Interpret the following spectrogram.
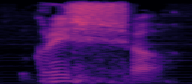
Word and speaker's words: গ্রীষ্ম: দেখি কি লেখা রয়েছে গ্রীস্য বানান দেখো গয় র ফলা দীর্ঘ ইকার মধ্য ময় যুক্ত এখানে মধ্যস স এবং ম যুক্ত হয়ে মধ্যান্য স টা দৃত্ত হয়েছে অর্থাৎ দুইবার উচ্চারণ হয়েছে গ্রীস আসো পড়ে দেখি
